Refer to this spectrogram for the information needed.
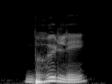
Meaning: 1. to burn 2. to burn oneself 3. to pass an obstacle, to blow (through or past), to run 4. to be boiling, to be very close to the answer
- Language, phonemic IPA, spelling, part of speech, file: French, /bʁy.le/, brûler, verb, Fr-brûler.ogg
